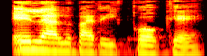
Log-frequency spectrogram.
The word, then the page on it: el albaricoque: espanhol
